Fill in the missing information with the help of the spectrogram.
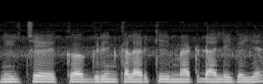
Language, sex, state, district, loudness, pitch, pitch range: Hindi, male, Bihar, Darbhanga, -16 LUFS, 120 Hz, 115-125 Hz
